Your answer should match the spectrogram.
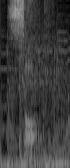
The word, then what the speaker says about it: Sonne: It's a SONNE54, and he was saying, like, the start of his name is pronounced the same way as Sauna. Son.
